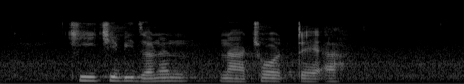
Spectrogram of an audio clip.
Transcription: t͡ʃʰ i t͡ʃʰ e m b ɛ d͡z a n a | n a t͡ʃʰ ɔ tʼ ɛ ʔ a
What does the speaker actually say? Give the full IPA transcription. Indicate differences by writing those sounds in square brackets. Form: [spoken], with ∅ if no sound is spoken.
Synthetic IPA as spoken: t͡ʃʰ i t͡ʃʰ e m b [i] d͡z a n a | n a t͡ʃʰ ɔ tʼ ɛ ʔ a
